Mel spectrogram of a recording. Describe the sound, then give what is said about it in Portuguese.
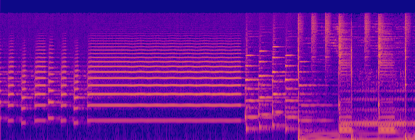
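A telephone ringtone plays a quick run of short electronic tones, then settles into one steady sustained tone, before music with a heavy bass line comes in over it. “Alô? Atende aí, amor. Atende aí, amor.”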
